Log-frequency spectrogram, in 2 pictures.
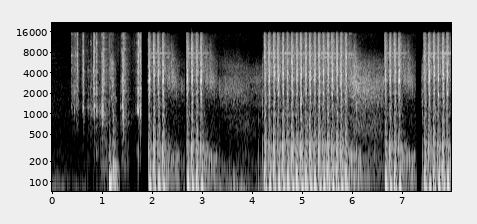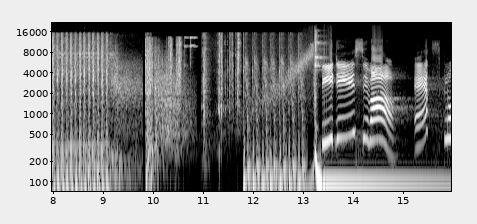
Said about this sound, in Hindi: बंदूक उठाकर गोली चलाना भी जानता है। मार गोली।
